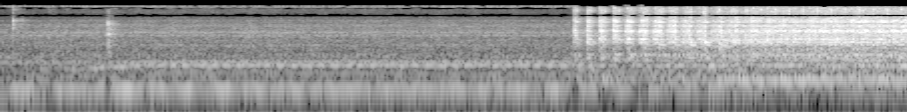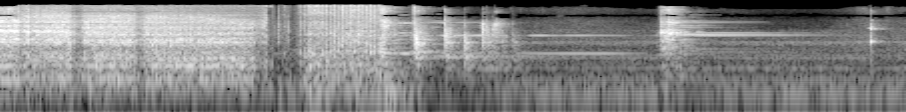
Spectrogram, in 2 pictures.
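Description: Lathe-turned greenheart and purpleheart mallet being slit with a saw, a steady machine whir with a denser scraping burst midway, then scattered knocks and clatter as it winds down.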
